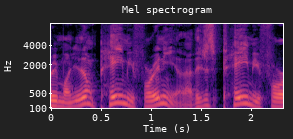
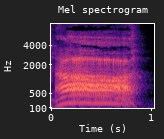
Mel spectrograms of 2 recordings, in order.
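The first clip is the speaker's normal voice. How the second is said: refreshed gulp ah; 5 semitones higher, 8 dB louder than usual. Pretend. After gulping drink.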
